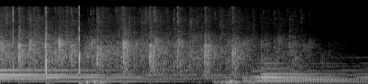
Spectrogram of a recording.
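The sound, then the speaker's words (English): An audience applauds in a steady, dense patter of many hands, with a sustained organ-like tone holding underneath before the clapping thins out toward the end. “If, if you don't clap more, I'm going to keep going.”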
